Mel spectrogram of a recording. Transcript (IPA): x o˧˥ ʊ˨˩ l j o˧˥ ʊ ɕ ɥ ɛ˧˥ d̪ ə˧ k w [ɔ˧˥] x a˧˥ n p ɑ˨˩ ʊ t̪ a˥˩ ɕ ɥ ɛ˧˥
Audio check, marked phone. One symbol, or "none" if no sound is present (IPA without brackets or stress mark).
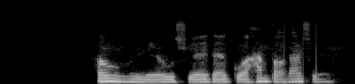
ɔ˧˥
